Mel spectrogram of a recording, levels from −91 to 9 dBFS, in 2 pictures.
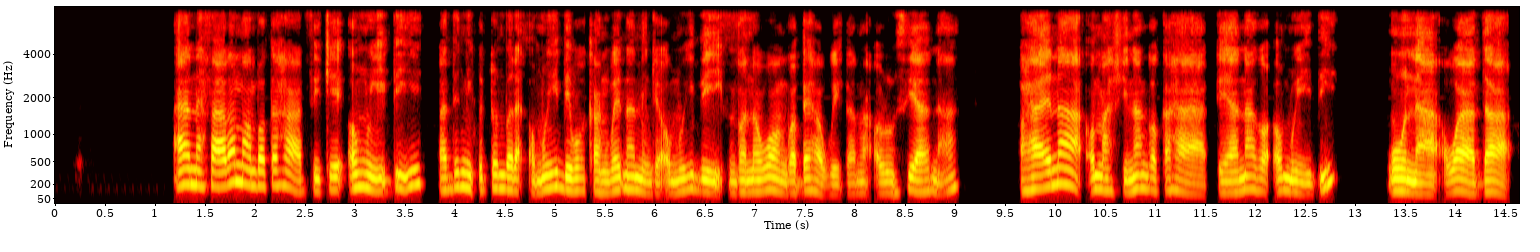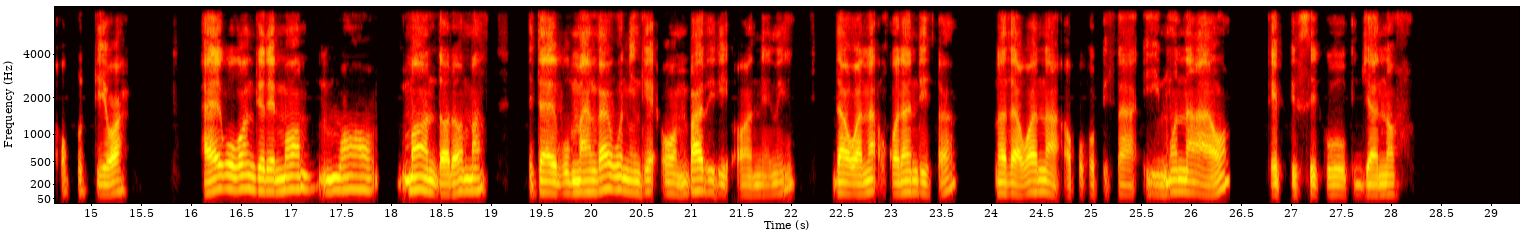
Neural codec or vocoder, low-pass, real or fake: codec, 16 kHz, 2 kbps, FunCodec, trained on LibriTTS, 25 frames a second; 7.2 kHz; fake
